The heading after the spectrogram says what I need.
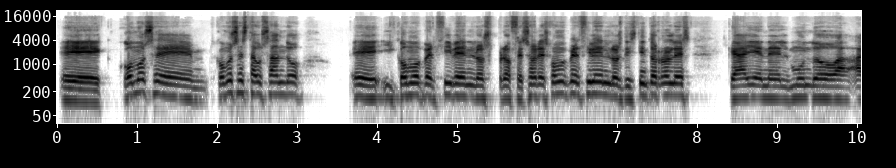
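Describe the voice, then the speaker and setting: A man's voice: medium pitch, clear, resonant tone. A man who hosts the interview, asking long questions with frequent "¿no?" tags. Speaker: interviewer host. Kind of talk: interview conversation.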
